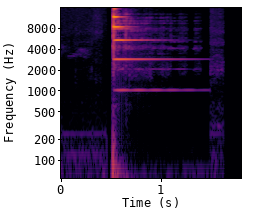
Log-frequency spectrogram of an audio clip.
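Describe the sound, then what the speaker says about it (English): A single bell-like ding chimes as an alert cue to move on to the next presentation slide, striking sharply and ringing out clearly for about a second before fading, with faint background noise and no speech. "I have also added a bell tone to alert you"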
